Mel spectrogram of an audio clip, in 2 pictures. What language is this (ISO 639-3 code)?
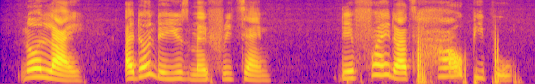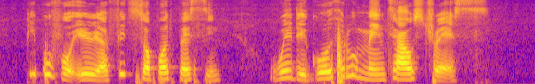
pcm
